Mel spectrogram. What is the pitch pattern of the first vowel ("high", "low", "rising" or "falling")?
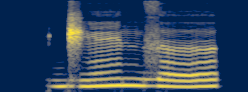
rising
